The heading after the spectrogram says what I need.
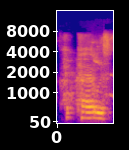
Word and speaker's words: chaos: Chaos, C-H-A-O-S, chaos.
